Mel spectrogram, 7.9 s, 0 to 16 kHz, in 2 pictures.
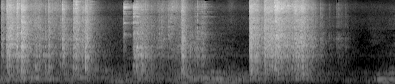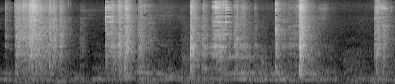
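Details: Bright metallic clinks and rattles of instruments as a sterile dressing set is opened with clean gloves for tracheostomy wound care in a woman, done to prevent infection; the procedure takes about 12 minutes.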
